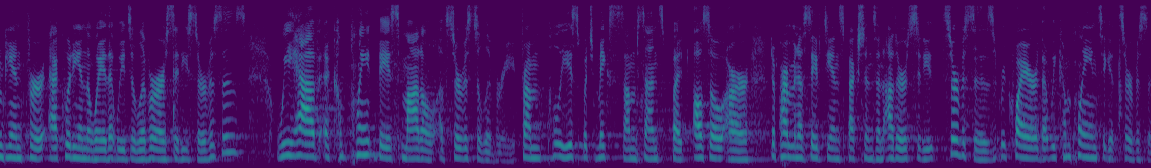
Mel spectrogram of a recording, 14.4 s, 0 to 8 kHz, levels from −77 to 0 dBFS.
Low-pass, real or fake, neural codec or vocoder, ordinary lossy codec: 7.2 kHz; real; none; MP3, 48 kbps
